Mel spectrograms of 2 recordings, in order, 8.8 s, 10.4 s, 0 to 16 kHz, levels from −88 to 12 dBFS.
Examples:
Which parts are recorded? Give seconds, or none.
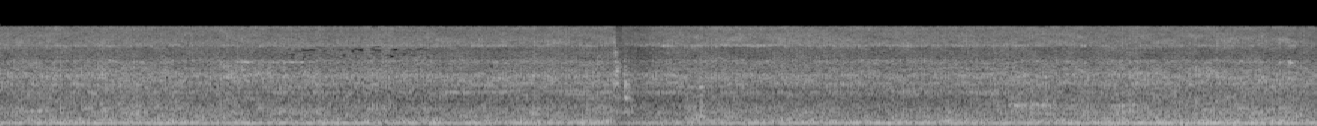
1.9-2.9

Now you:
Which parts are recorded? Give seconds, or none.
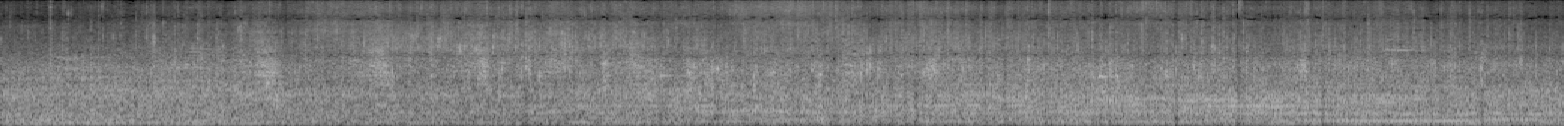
0.0-10.4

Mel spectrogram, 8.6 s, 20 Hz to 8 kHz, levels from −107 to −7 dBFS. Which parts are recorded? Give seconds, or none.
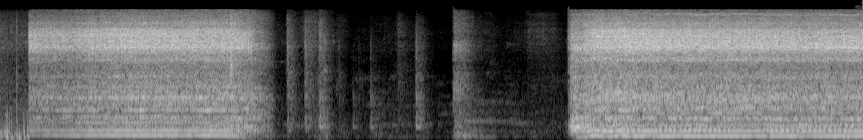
0.0-5.3; 6.2-8.6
